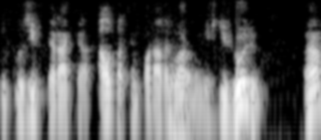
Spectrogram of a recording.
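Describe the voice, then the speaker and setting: Ordinary pitch variation at a fairly quick pace, in a dry, close sound with no echo. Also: man. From Espírito Santo, Brazil (Vila Velha). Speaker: military police commander. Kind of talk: interview.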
